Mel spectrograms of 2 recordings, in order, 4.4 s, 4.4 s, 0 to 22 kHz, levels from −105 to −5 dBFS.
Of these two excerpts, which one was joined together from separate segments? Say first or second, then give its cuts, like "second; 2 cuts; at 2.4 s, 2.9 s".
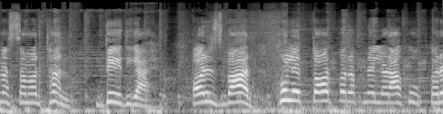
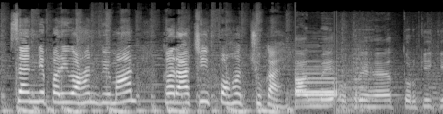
second; 1 cut; at 2.9 s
